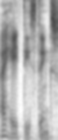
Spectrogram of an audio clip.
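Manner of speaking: whispered goblin voice. Game narrator voicing the goblin companion whispering to the player: goblin whispering. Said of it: "Then he whispers to you".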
